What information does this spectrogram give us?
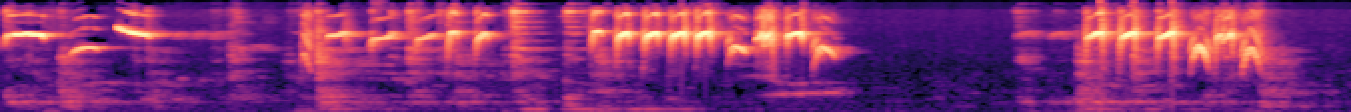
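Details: Cinereous tit of forest origin used as a lure to provoke other birds: fast rolling series of repeated high sharp whistled notes in three long bursts, with a few lone slurred whistles first.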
